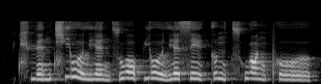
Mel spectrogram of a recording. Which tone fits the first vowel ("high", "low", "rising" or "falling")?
rising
